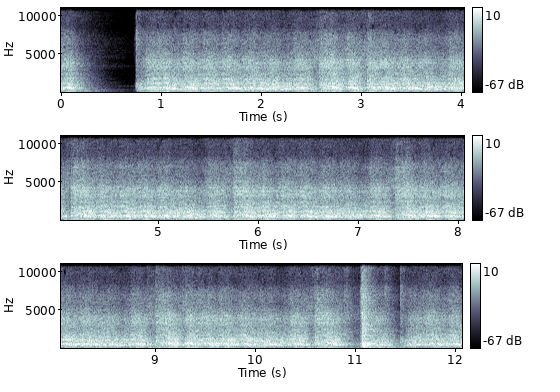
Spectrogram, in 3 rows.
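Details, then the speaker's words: 1966 Chrysler New Yorker V8 parked for 18 years, being drip-fed fuel into a carburettor that likely needs a rebuild: it catches, then runs raggedly with dips and stumbles, sounding bus-like, from fuel starvation. "Sounds like a bus. Right. Obviously not getting enough fuel."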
